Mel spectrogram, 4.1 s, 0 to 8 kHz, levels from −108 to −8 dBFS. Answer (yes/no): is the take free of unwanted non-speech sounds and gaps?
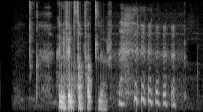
no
